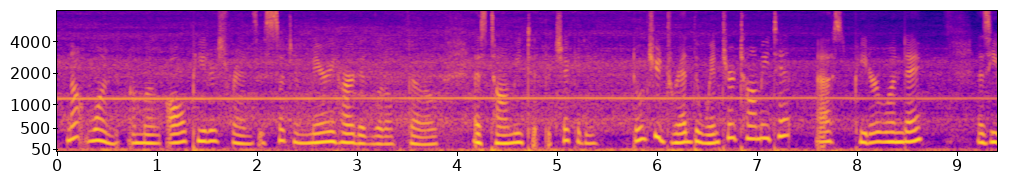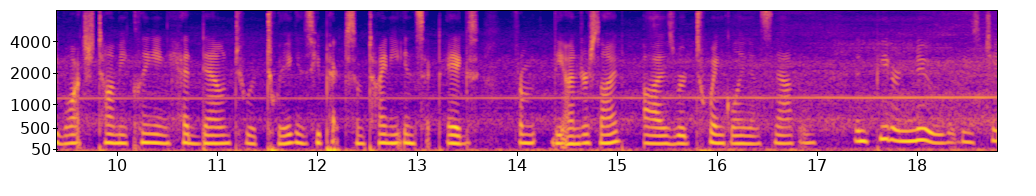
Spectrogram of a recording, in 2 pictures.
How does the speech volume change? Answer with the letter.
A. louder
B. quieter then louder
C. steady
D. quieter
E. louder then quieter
C.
